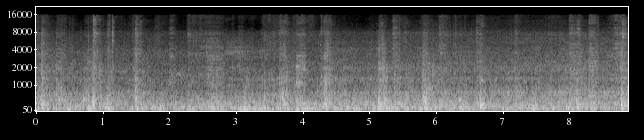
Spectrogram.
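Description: Railway carriages running at speed on a heritage steam line: a steady rumble of wheels on track with irregular clicks as the wheels cross rail joints, heard from an open carriage window.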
